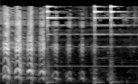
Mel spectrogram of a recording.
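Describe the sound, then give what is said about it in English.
A small bell rings with a bright, sustained metallic tone, struck a few times in quick succession, following a burst of laughter. “You and this bell.”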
